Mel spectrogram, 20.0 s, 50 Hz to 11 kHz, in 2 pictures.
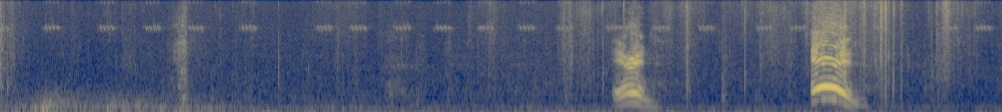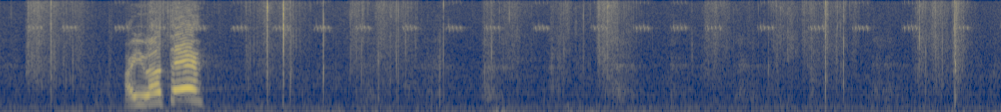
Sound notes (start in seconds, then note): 0.1 thunder rolls; 3.0 insects buzzing; 10.8 underbrush crunching; 14.2 underbrush crunching; 14.7 staggered breathing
